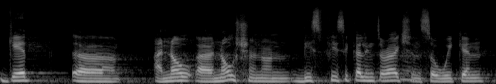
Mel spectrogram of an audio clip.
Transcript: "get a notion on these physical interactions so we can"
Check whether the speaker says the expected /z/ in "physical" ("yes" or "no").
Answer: no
